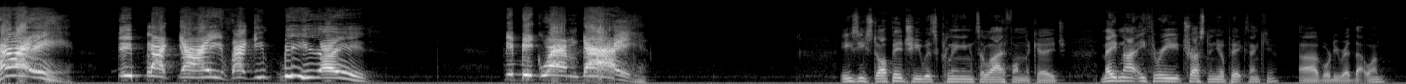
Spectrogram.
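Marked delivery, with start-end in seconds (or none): 0.0-6.5 very high, very loud yell, swinging wildly. Break down what just happened, doing a Yoel impression. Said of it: "Impression of Yoel breaking down what just happened".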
